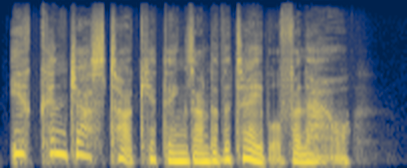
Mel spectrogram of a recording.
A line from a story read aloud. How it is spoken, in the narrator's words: Pauline murmured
